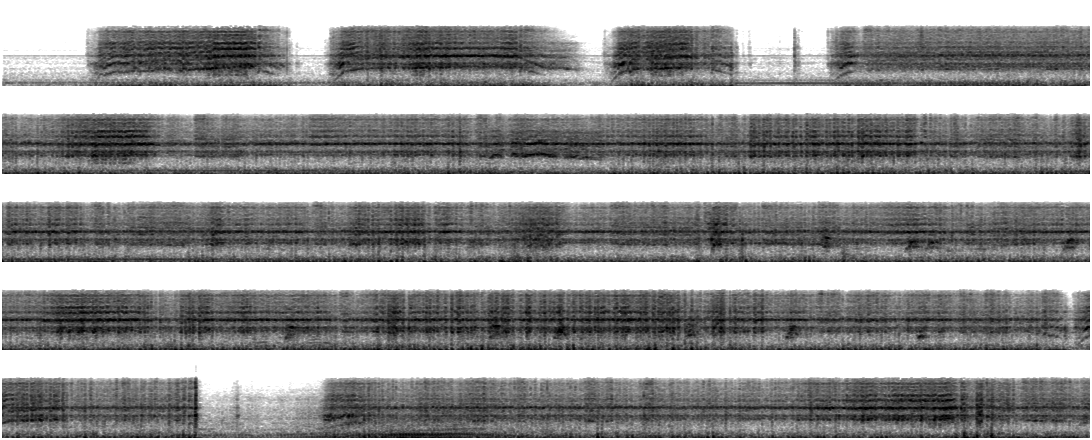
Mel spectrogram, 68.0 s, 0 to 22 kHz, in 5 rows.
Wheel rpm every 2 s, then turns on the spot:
40, 120, 160, 100, 100, 150, 210, 220, 220, 230, 230, 230, 230, 220, 220, 220, 220, 220, 220, 220, 220, 230, 230, 240, 230, 230, 210, 180, 80, 130, 210, 210, 220, 220.
8-10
